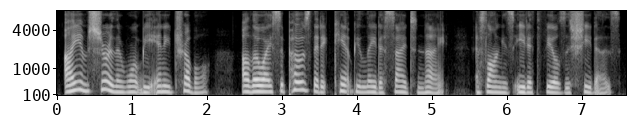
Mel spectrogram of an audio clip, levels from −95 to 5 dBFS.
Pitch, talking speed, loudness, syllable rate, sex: 195 Hz, 215 wpm, -18 LUFS, 5.4 syllables/s, female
